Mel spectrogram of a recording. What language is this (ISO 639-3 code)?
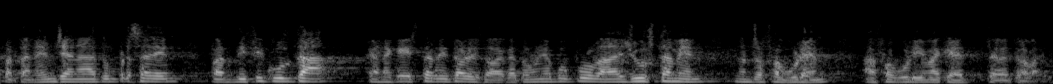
cat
